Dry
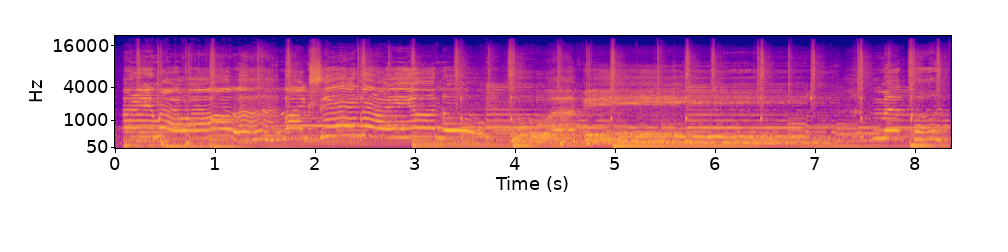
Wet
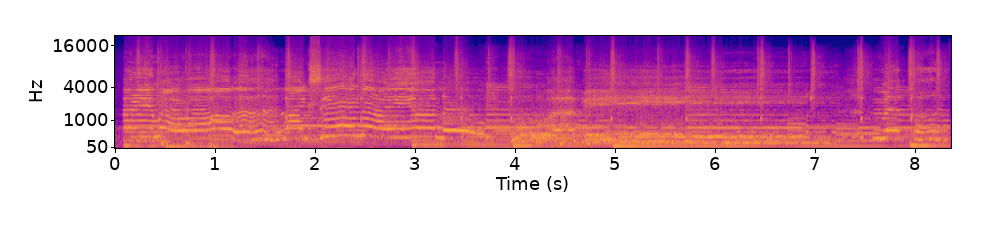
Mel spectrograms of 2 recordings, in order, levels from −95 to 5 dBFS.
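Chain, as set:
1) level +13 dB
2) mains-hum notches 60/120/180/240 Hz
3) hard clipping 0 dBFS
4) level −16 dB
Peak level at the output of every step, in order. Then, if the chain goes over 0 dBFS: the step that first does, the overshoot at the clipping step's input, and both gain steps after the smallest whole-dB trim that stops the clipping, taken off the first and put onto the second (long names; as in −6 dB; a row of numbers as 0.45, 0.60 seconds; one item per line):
+6.0, +7.5, 0.0, −16.0 dBFS
step 1, 7.5 dB
step 1 +5 dB, step 4 −8 dB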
